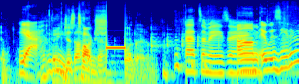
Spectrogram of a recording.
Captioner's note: beep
